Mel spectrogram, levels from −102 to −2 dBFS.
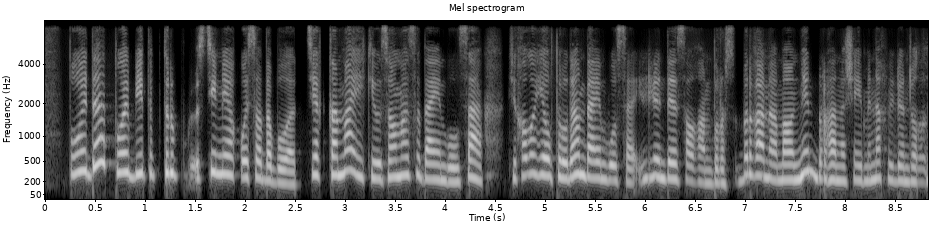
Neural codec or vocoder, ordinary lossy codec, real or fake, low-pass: codec, 16 kHz, 1 kbps, X-Codec, HuBERT features, trained on balanced general audio; none; fake; 7.2 kHz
